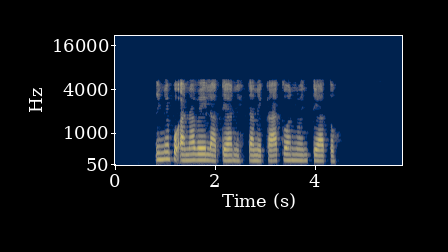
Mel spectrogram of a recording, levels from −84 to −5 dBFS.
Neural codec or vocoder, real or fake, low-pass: none; real; 5.4 kHz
